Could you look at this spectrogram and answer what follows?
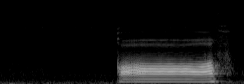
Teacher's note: जबान की जड़ तालों के नरम हिस्से से लगे यानी जुबान जहां से हमारी शुरू होती है। काफ यह मोटा हरूफ भी है। जब जुबान की जड़ तालों के सख्त हिस्से से लगे।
